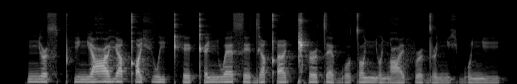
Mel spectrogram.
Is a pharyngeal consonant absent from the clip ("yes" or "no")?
no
